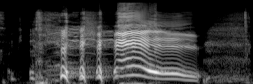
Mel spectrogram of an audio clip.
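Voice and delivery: a big high shriek of a laugh; loud burst of laughter. Real, not acted. Big laugh at friend's line.

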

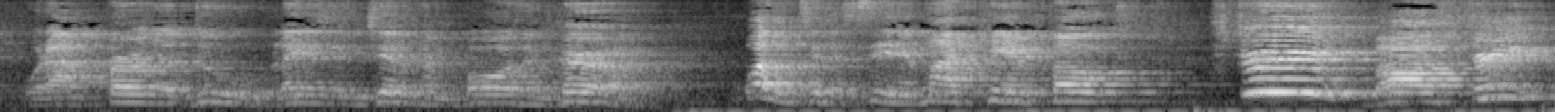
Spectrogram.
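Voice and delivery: loud hype-man intro, building; grand entrance announcement. Acted. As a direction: announce the guests like a ring announcer. Podcast host introduces guests.

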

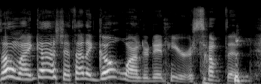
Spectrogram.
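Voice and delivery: high mock shriek of a startled wife; retold wife's scream. Wife walking in on him naked, a high mock shriek. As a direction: squeal it like she just saw a goat. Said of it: "She comes in, screams".

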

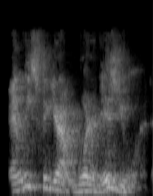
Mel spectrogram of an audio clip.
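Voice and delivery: usual speaking voice

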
